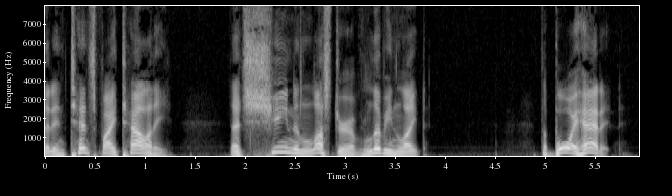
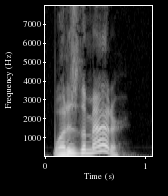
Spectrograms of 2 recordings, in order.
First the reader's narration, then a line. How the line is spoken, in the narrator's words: asked Miss Carruthers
